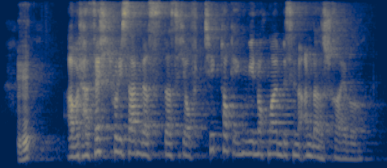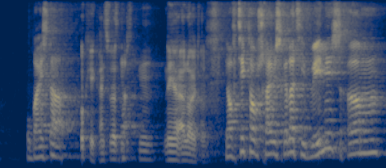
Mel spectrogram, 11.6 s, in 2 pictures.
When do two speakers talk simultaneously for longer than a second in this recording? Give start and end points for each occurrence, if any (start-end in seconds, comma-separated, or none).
none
